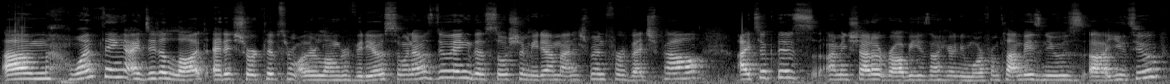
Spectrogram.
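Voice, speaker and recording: A woman giving a live conference talk, speaking fast and chatty with lots of "like" and "um" fillers. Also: on the high side, slight background noise. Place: conference hall in Mumbai.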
